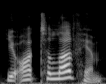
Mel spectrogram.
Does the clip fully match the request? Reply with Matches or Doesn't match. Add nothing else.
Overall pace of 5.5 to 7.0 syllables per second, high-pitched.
Doesn't match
